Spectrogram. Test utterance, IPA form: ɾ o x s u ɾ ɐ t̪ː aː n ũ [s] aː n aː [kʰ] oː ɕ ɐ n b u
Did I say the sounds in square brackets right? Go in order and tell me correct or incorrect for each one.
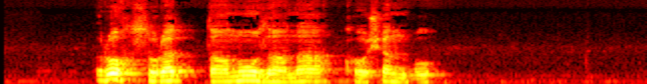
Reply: incorrect: z, correct

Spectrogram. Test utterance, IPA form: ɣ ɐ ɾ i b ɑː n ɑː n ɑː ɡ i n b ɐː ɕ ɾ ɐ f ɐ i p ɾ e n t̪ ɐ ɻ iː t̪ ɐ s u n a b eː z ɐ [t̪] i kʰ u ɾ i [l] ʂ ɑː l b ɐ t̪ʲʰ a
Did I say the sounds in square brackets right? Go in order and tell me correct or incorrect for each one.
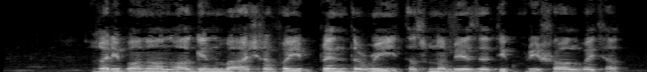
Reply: correct, incorrect: none

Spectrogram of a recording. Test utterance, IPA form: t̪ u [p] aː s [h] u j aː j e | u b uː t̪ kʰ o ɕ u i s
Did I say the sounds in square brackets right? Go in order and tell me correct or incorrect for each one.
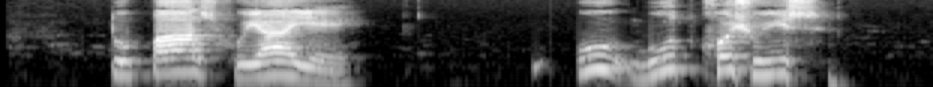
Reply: correct, correct

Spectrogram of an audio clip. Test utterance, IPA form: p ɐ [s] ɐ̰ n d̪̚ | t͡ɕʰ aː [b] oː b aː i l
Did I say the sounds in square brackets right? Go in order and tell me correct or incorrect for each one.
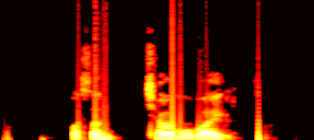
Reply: correct, incorrect: m

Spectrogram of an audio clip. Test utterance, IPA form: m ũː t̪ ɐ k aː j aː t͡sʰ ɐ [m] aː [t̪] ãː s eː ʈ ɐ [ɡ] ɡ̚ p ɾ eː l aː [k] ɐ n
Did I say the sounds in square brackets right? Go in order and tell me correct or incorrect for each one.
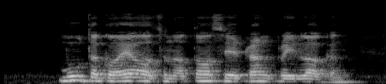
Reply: incorrect: n, correct, incorrect: ŋ, correct

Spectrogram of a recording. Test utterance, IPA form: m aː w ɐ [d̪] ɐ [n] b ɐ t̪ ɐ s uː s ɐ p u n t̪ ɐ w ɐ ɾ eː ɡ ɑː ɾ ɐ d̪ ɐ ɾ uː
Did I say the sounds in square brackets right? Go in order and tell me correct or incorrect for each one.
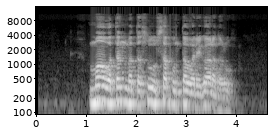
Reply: incorrect: t̪, correct

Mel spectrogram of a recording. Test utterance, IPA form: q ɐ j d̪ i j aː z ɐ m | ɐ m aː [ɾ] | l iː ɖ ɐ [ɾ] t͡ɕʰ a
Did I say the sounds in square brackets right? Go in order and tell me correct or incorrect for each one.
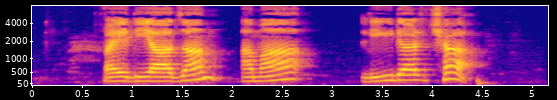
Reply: incorrect: none, correct

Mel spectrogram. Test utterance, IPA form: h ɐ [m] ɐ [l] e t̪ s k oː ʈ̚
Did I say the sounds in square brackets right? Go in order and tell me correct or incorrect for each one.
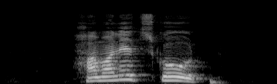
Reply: correct, correct

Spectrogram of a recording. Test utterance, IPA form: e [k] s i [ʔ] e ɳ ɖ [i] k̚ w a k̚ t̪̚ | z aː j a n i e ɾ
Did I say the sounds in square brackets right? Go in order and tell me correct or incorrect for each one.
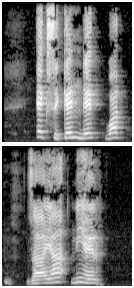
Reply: correct, incorrect: k, incorrect: e

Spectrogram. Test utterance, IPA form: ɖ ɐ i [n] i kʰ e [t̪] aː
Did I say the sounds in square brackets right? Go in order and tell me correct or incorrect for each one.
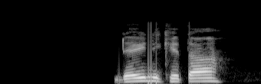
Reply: correct, correct

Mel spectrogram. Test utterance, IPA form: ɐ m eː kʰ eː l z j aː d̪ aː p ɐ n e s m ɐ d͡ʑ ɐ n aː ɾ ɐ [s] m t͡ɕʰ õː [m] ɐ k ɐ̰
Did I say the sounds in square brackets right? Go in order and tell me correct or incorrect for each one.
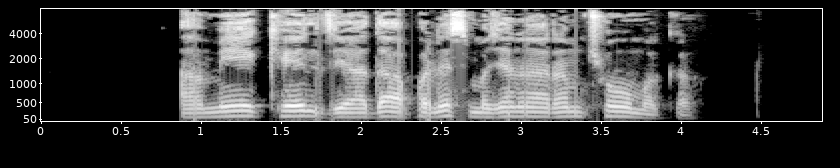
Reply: incorrect: none, correct

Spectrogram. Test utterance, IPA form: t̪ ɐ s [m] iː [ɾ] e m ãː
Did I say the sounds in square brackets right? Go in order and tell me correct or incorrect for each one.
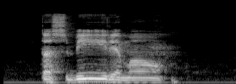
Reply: incorrect: b, correct

